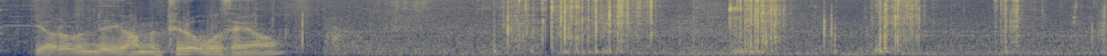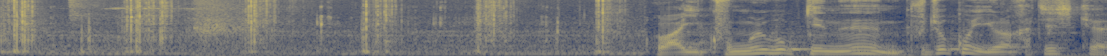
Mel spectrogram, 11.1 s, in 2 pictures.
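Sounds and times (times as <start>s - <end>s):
crunchy chewing: 1.9s - 8.8s.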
